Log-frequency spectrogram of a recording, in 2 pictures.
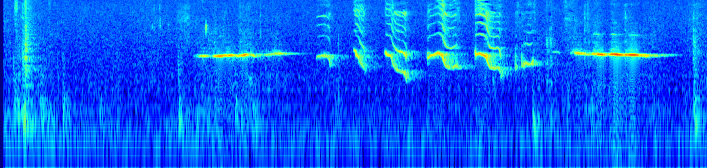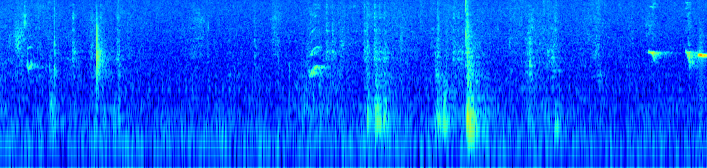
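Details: Snickers, a playful Cavalier King Charles Spaniel puppy from a litter of five, gives high, thin whines and descending whimpers in a quick run between two and seven seconds, then a few brief whimpers and soft knocks later.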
